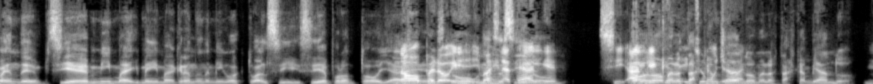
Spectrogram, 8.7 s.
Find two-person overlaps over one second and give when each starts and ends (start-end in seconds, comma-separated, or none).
3.9-5.6, 6.2-7.6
